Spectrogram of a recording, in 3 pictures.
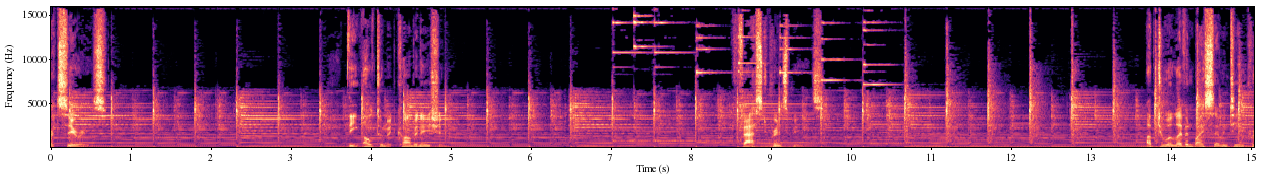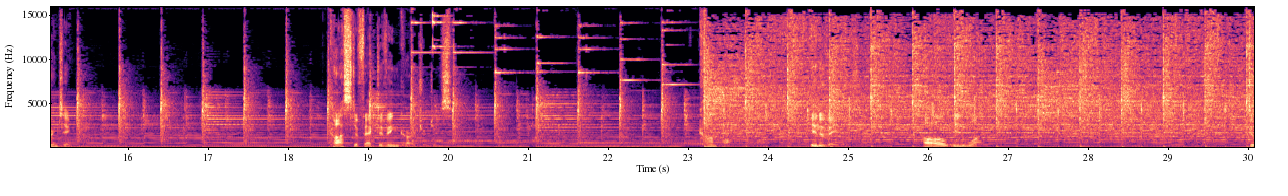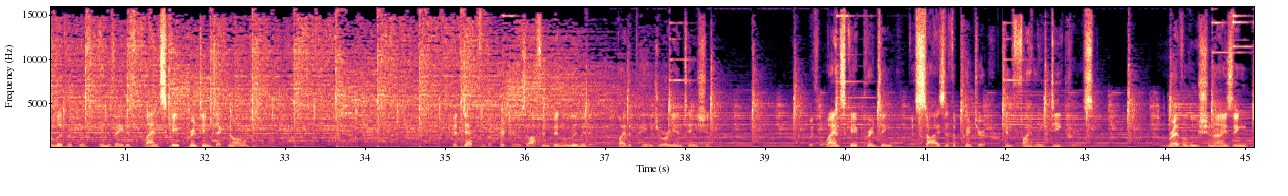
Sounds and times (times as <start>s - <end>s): Speech: 0.0s - 0.8s, 3.7s - 5.0s, 8.6s - 9.7s, 13.7s - 15.4s, 18.5s - 20.1s, 23.2s - 23.7s, 24.5s - 25.1s, 25.9s - 26.8s, 30.0s - 32.7s, 35.1s - 38.4s, 39.6s - 43.2s, 44.0s - 45.1s
Music: 0.0s - 45.1s.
